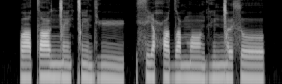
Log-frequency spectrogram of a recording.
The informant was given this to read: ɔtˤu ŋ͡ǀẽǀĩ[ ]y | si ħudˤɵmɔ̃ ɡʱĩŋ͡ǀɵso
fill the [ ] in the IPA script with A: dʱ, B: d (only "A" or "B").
A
